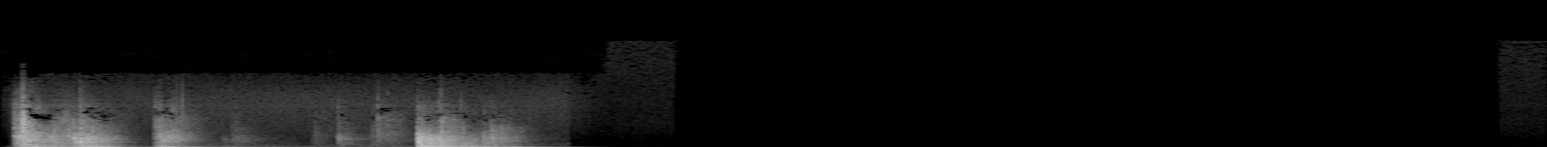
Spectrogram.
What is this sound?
Door Opening And Closing
door opening and shutting - previously listed as car door by accident.
close, door, open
